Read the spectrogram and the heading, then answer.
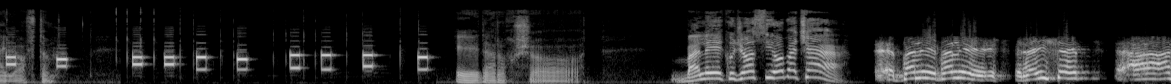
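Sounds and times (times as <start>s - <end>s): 
speech: 0.2s - 0.7s, 4.6s - 5.9s, 6.7s - 11.6s
touch-tone phone dialing beeps: 1.3s - 4.4s.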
